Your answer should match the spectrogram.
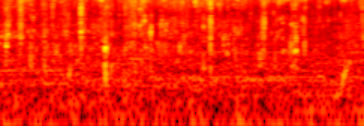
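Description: Water splashing and sloshing as a hooked channel catfish thrashes in shallow, weedy water at the bank, in irregular bursts.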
